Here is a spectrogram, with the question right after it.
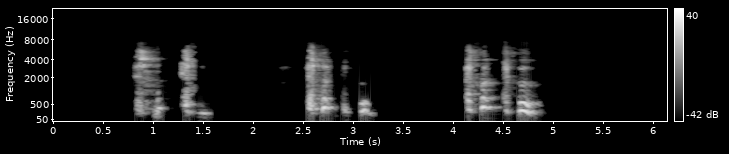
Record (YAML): three_cough_length: 6.1 s
three_cough_amplitude: 31082
three_cough_signal_mean_std_ratio: 0.33
survey_phase: beta (2021-08-13 to 2022-03-07)
age: 18-44
gender: Female
wearing_mask: 'No'
symptom_cough_any: true
symptom_new_continuous_cough: true
symptom_runny_or_blocked_nose: true
symptom_sore_throat: true
symptom_abdominal_pain: true
symptom_fatigue: true
symptom_fever_high_temperature: true
symptom_other: true
smoker_status: Never smoked
respiratory_condition_asthma: false
respiratory_condition_other: false
recruitment_source: Test and Trace
submission_delay: 3 days
covid_test_result: Positive
covid_test_method: RT-qPCR
covid_ct_value: 20.7
covid_ct_gene: ORF1ab gene
covid_ct_mean: 21.2
covid_viral_load: 110000 copies/ml
covid_viral_load_category: Low viral load (10K-1M copies/ml)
